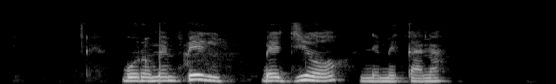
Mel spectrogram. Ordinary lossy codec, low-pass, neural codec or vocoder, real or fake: Opus, 24 kbps; 7.2 kHz; none; real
